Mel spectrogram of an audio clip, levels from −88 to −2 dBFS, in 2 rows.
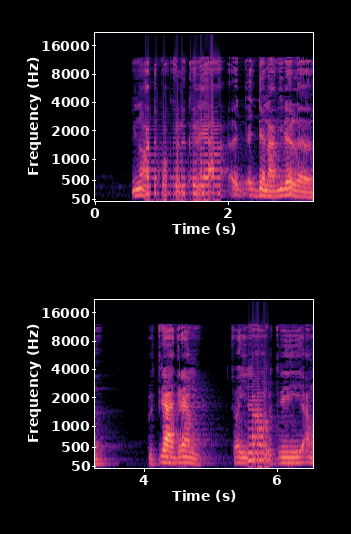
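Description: Speech whose whole length is dull and swirly, with plainly audible smearing, most likely AAC compression at a low bitrate around 32 kbps; the band-limited fizz, rather than clicks or dropouts, marks it as codec damage. From 0.75 to 1.90 s and again from 5.56 to 5.88 s, robotic sound, likely from repeated short buffers, turns the speech into a fixed 188 Hz metallic buzz that loosely tracks the talking. Each repeat lasts about 5.3 ms and replaces most of the real audio. The buzz stays at one pitch instead of following the speaker's intonation, which separates it from a pitch-shifting effect.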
